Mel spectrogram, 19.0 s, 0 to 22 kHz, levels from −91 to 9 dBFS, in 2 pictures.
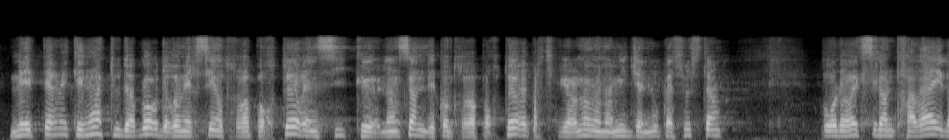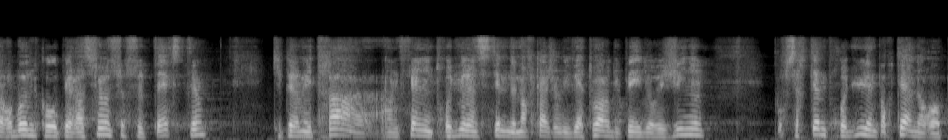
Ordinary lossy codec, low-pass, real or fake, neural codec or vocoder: none; 7.2 kHz; fake; codec, 32 kHz, 1.9 kbps, SNAC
